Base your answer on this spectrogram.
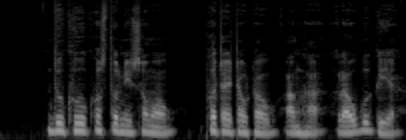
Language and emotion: Bodo, sad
